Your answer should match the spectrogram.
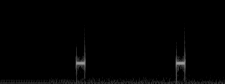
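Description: Countdown leader beeps: two short, identical pure-tone beeps about a second apart, one for each number counted down.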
